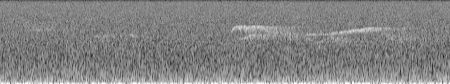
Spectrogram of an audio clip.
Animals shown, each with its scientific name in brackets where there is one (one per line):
Eastern Wood-Pewee (Contopus virens)
Red-eyed Vireo (Vireo olivaceus)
